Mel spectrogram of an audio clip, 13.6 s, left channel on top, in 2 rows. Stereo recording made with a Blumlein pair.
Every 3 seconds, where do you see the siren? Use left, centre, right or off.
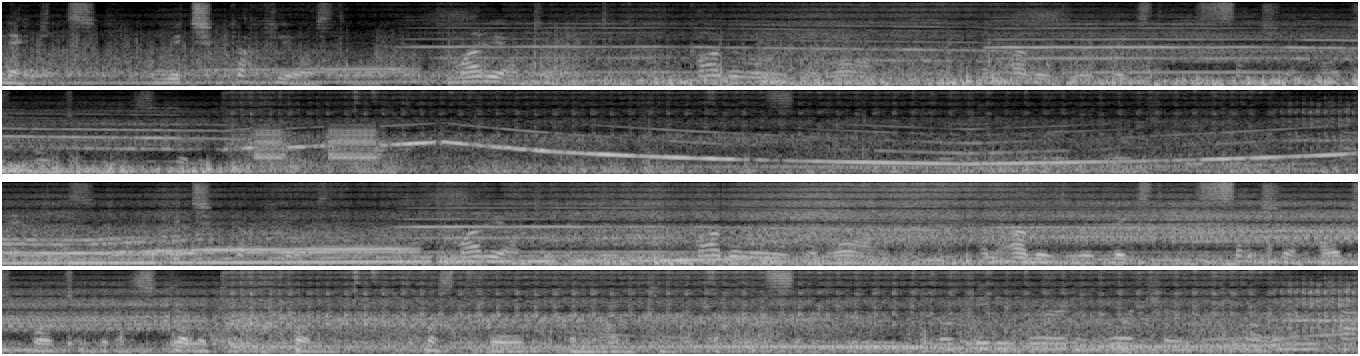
right, centre, left, left, left.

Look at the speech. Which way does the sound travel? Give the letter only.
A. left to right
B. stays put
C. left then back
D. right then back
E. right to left
A.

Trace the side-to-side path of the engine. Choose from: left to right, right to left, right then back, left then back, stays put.
stays put.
